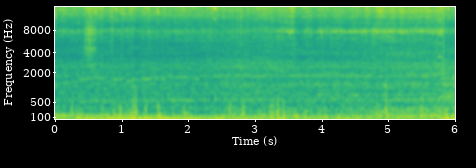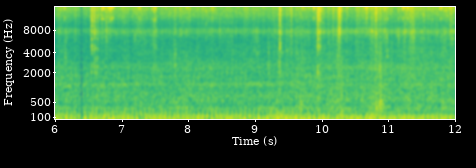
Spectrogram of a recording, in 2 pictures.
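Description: Small automatic scooters running slowly down a rough gravel and dirt track, engine rumble mixed with tyres rolling over loose stones and scattered sharp clicks, with a louder knock about four seconds in.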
